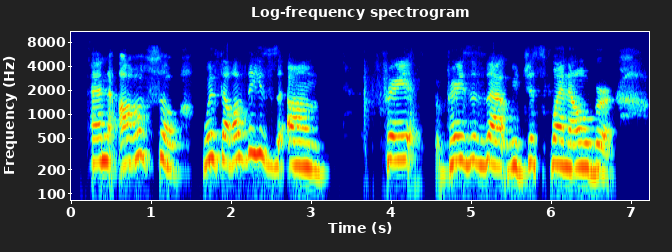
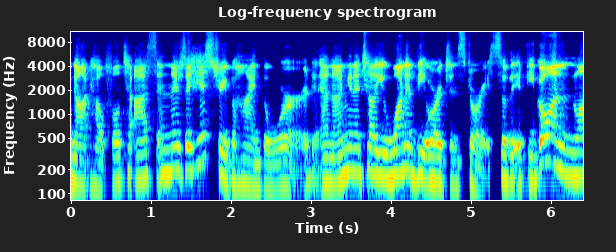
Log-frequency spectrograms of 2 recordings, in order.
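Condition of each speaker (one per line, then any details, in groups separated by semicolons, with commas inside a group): Cerebral palsy; from birth; early difficulty forming words, learned by mimicry, no speech therapy
No condition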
